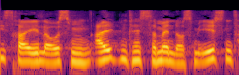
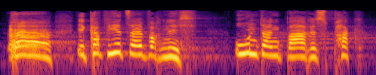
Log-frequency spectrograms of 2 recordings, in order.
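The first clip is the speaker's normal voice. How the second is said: exasperated thought; 7 semitones higher than usual. Retold or imitated. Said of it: "Und ich denk mir so".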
